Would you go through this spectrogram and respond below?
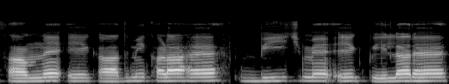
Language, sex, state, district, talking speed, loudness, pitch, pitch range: Hindi, male, Jharkhand, Deoghar, 135 wpm, -17 LUFS, 165 Hz, 155-170 Hz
